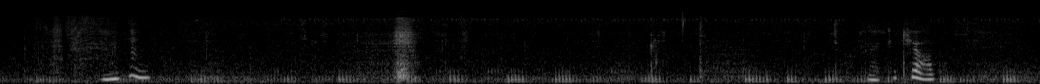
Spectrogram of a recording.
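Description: Newborn kittens squeak with short rising cries.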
